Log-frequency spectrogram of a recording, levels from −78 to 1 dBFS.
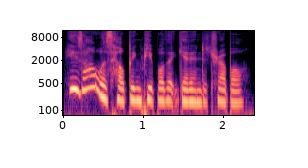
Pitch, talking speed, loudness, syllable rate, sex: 215 Hz, 200 wpm, -16 LUFS, 5.7 syllables/s, female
